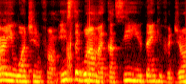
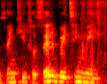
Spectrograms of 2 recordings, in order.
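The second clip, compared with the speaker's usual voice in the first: ordinary talk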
